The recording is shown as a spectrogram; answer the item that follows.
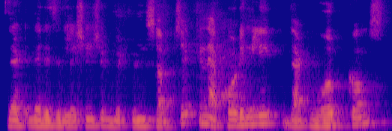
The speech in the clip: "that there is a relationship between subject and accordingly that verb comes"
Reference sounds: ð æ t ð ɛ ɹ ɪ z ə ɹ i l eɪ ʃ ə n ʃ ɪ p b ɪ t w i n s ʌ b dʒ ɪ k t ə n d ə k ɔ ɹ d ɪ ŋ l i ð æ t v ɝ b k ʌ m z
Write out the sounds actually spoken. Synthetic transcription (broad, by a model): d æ t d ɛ ɹ ɪ z ə ɹ i l eɪ ʃ ə n ʃ ɪ p b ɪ t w i n s ʌ b dʒ ɪ k t ə n d ə k ɔ ɹ d ɪ ŋ l i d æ t v ɝ b k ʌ m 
